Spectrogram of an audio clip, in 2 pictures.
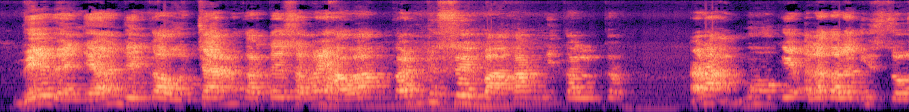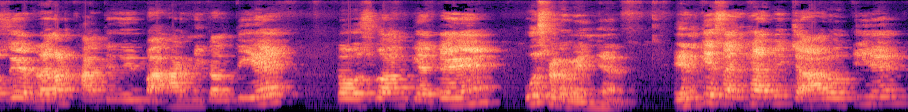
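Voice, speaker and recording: Male teacher, high voice, patient repeat-it-twice delivery, heavy room echo. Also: sharp tone. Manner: repetitive, addresses viewers as friends. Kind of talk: explaining lesson. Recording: echoey room, mic at a distance.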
